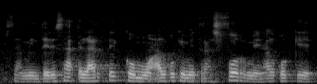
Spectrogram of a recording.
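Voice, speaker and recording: A woman's voice: deep voice, steady tone, brisk, dark tone. A woman photographer giving an informal talk about her own work, thoughtful and searching, with many fillers and tag questions. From Spain.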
